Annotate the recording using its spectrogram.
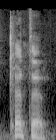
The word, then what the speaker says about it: Qatar: Well, my daughter, who lives in Dubai and works in that region, says the actual pronunciation correctly is Qatar. – Qatar. – So, it sounds like Qatar.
